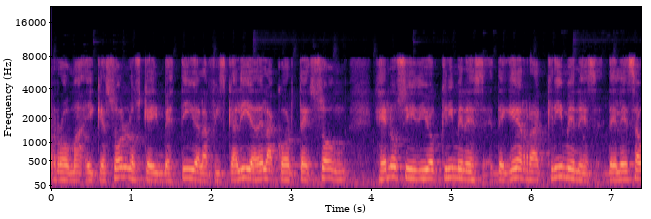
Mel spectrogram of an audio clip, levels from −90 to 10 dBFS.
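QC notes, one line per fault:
No technical faults are audible anywhere in this audio; the signal level, continuity and tonal balance hold steady throughout.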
